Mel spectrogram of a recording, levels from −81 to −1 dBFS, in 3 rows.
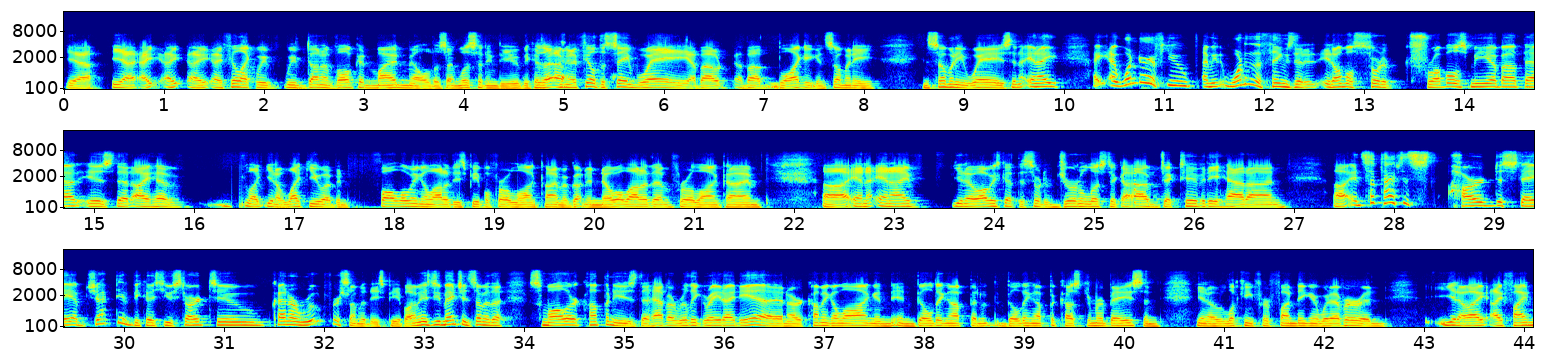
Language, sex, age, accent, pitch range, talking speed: English, male, 40-59, American, 120-155 Hz, 235 wpm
